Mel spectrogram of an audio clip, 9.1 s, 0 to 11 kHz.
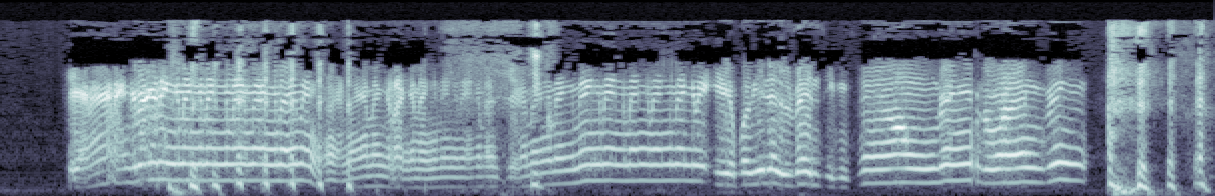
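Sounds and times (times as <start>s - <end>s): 
voice imitating a rock-and-roll guitar chord riff: 0.7s - 5.2s
laughter: 1.2s - 2.8s, 3.4s - 4.3s, 8.3s - 9.1s
speech: 5.6s - 9.1s.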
